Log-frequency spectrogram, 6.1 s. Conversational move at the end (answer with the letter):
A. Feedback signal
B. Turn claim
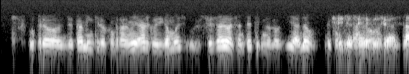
B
